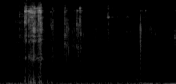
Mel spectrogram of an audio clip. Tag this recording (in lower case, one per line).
coin (dropping)
domestic sounds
